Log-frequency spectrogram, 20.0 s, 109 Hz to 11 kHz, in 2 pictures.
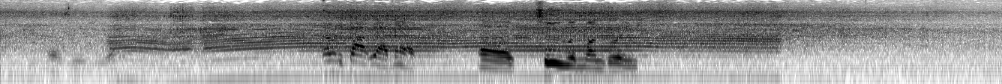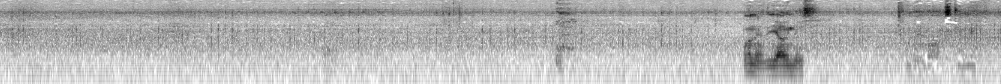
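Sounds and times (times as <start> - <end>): faint outdoor background hiss: 0.0 - 20.0.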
